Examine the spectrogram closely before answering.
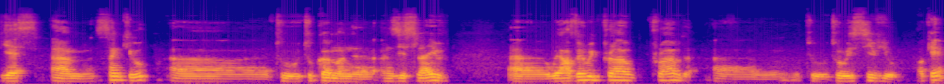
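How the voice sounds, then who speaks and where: A man in a French accent, fairly low in pitch, at a very slow pace. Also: ordinary pitch variation. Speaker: live stream host. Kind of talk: interview. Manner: halting.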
